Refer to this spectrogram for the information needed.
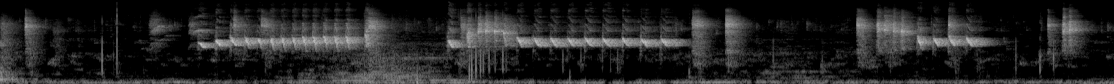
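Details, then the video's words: Olive-winged bulbul (kapas tembak) in lively 'nembak' singing: fast rattling trills of bright repeated notes, each burst lasting one to two seconds, with high sharp chirps between bursts over a low background hum. "kapas tembak gacor roll ngebrn nembak.."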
